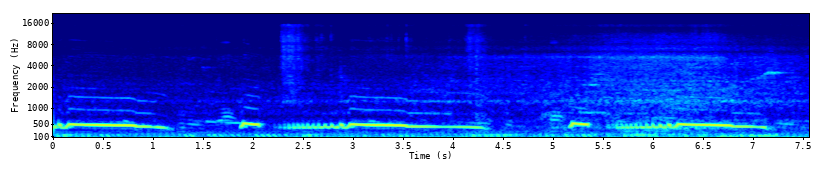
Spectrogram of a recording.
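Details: Barbary dove in breeding condition calling to a female repeats a short, sharp upswept note and then a sustained, slightly wavering coo trailing downward, three times, over a continuous low mechanical drone.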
